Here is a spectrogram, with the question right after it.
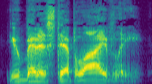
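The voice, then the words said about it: Gravelly male character voice. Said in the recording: “in that gravelly voice of his that always sounded the same whether sober or stewed”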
